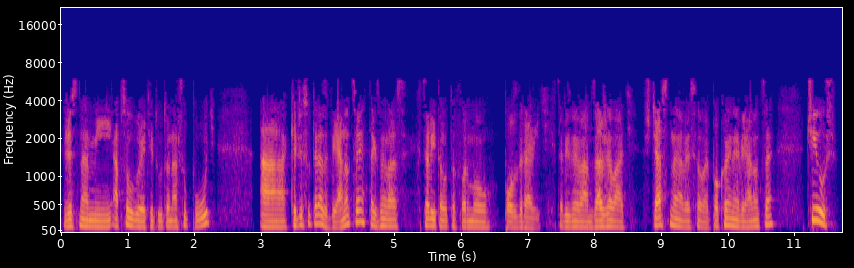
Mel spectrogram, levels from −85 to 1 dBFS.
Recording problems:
garbled, watery; slightly; nothing above 6 kHz

